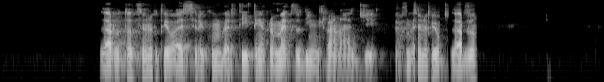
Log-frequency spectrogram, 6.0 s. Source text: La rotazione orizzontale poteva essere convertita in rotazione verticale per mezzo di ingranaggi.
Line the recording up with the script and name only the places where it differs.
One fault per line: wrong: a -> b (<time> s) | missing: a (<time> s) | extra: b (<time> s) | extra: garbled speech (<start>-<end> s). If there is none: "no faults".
missing: orizzontale (1.5 s)
missing: rotazione verticale (2.6 s)
extra: garbled speech (3.9-4.8 s)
